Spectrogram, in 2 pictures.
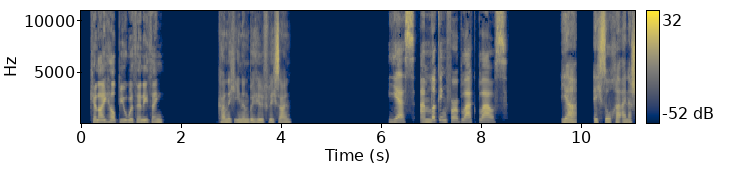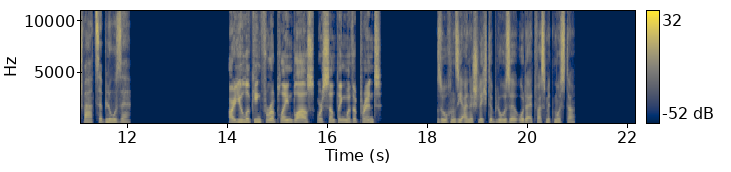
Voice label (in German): Dialog mit Uebersetzungen; Kleidung einkaufen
